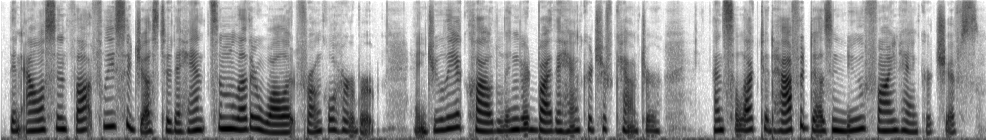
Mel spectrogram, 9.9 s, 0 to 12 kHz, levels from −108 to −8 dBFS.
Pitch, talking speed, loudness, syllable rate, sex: 240 Hz, 165 wpm, -17 LUFS, 5.7 syllables/s, female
